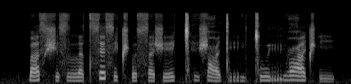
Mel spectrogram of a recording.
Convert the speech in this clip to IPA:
k͡pa˨˦sʃɪ˨s lːa˨tsɛ˦sɪ˨ t͡ʃʼʊ˨ sa˨ʃeː˨˦ǀʰe̤˧ʃ ʕi˨t rʲe̤˦ǀuː˦ rʲṳ˦ʕa˦t͡ʃʼi˨

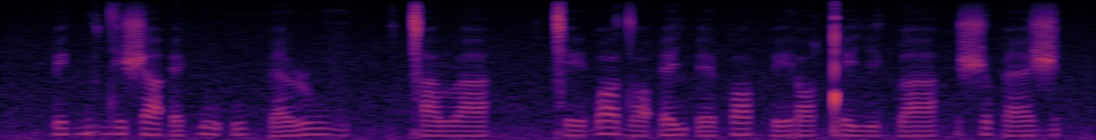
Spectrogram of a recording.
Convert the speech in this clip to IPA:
k͡pe˧˥ɡ͡bu˥ de˥ʃa˧˥ʔɛ˩˧ k͡pu˥ ʔu˧˥ɡ͡bæ˩˧ ɭu˥v | ǀa˩lˠɭa˩ | ǀe˩ɓɒ˥ dɒ˩˧ʔɛ˧˥lʲʔɛ˩ pɒ˧˥k͡pe˩˧ɾɒ˩˧ ǃe˧lʲɛ˩˧ɡ͡ba˧ | ʃə˥pæ˩˧ʒ

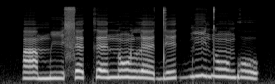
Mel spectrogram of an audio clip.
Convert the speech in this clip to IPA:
ã˨mi˨ sɛ˧kɛ˧nɔ̃˧ lɛ˨ de˨˦ ɡ͡bĩ˦ dɔ̃˦ɡo˦˨

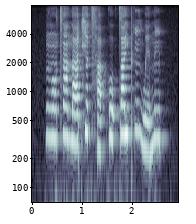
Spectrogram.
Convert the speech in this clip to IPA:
ŋɔ̃˧t͡sã˧ n̪a˧t͡ɕə˦t͡sʰa˨p̚ko˦ʔ t̪a˦jpʰĩ˦ŋwe˨˩ n̪ĩ˦p̚

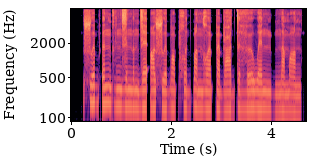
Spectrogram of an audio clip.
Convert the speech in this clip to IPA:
sʷɛb ʔənɡʱɵnzɛnan dɛʔɑ sʷɛ bɑpχʷadɓɑnʁʷæ pæbʕɛdtə ɦɵ wɛnmʏbna mɑn

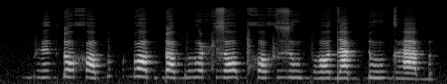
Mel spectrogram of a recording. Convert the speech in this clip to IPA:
bʱʏɡɗɔxɒb | ɡɒbɗɒbɦuħ zɔbxɔx zubʱɔdab ɗuɡɦab

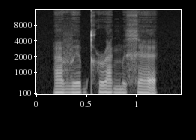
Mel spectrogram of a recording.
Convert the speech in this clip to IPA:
ævɪːb kʰɹæŋ͡mɪxɛ

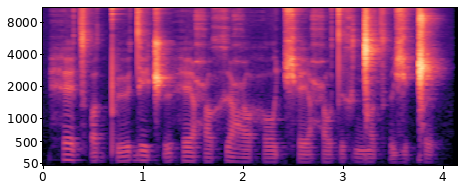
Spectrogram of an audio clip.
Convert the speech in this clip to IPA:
hɛt͡sʼɒd pʼø det͡ʃʼø hɛħɒ xəʕɒ hɔ t͡ɕʰɛ ħɔtəxŋ͡ǀɒ t͡sʼəʑɛǁə

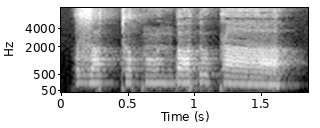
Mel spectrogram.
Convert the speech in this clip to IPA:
zɒtːokũːnɗɒ ɗukaː

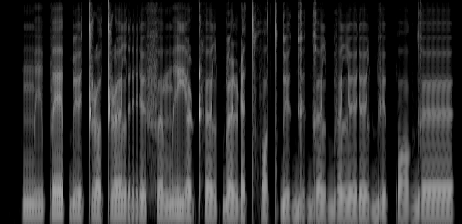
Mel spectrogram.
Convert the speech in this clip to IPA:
mi˨pe˦ ɓy˨t ɭo˨tɭø˦lry˨ fø˨mi˦jø˨ʈʰø˨l ɓø˦lɽe˦tfɔ˦tɠy˦ ɡy˦ɡø˨lbø˨l y˦ɾy˨lby˦ pɔ˨˦ ɡø˦

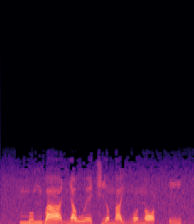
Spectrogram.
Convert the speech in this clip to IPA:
mu˧˥ŋbaː˧˩ɲa˧˩w ʋe˩˧t͡ɕi˧ə̯ma˩˧jŋo˧˥ nɔː˧˩t̚hi˧˥

